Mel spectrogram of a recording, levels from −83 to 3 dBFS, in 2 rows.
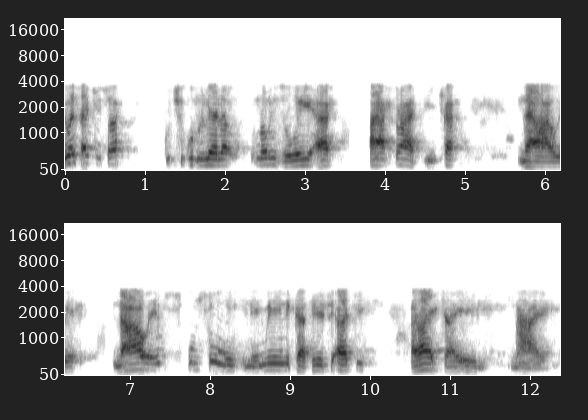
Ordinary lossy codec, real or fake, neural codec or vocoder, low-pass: none; fake; codec, 16 kHz, 2 kbps, FreqCodec, larger model; 3.6 kHz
